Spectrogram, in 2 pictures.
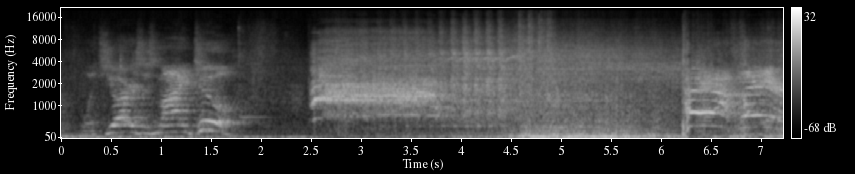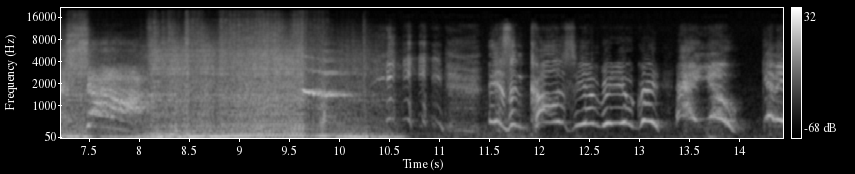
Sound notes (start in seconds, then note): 2.5 homeowner screams; 3.2 car starts; 10.2 giggles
